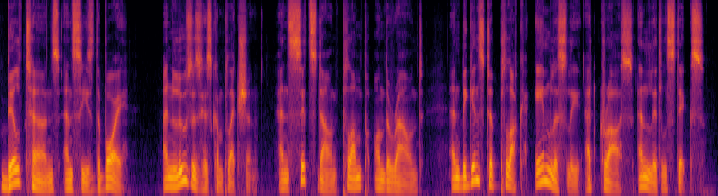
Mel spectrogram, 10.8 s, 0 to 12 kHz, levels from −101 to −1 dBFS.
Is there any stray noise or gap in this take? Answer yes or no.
no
